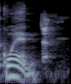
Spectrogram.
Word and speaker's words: Nguyen: It's just W-I-N. W-I-N. Nguyen. – W-I-N, win.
